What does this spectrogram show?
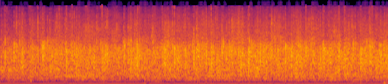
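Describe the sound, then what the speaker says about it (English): A comedy and magic club audience claps steadily and loudly, a dense, continuous round of applause with no talking over it. "How about a round of applause for Carrie?"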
